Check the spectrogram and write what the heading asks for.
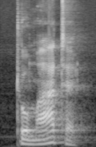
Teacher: Tomate▁有3个开音节，但重音在第2个音节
